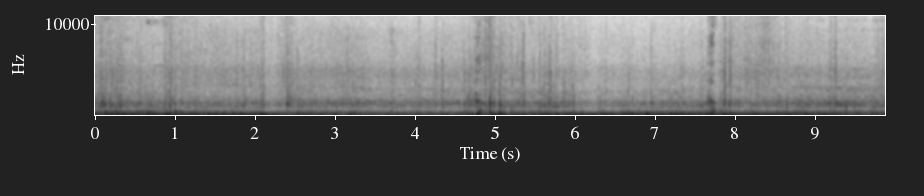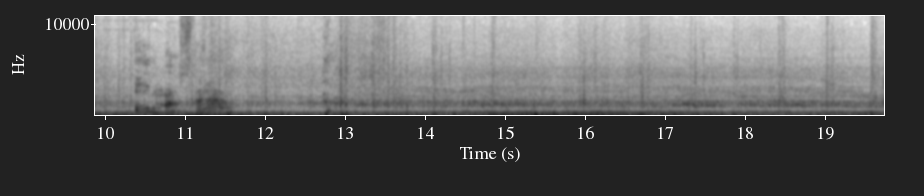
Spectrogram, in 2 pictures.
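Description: Footsteps patter quickly over stone steps.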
